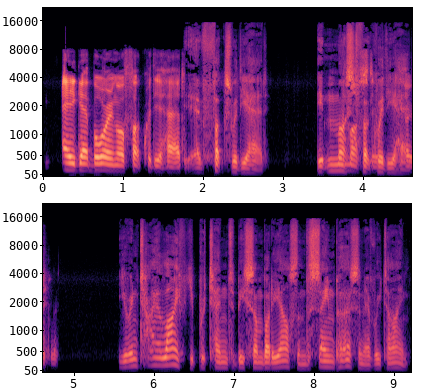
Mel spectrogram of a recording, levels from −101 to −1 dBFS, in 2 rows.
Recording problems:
thin; somewhat; fading below 350 Hz

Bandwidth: 15 kHz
